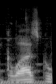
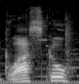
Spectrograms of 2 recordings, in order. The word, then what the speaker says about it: Glasgow: city as well because Americans pronounced my study Glasgow was Glasgow which really annoys me I mean Glasgow I cannot accept because that's how it's spelled but Glasgow Glasgow I really hate that yeah but yeah hey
